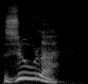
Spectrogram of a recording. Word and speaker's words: Tzula: It's Zula, T-Z-U-L-A. The T is silent.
